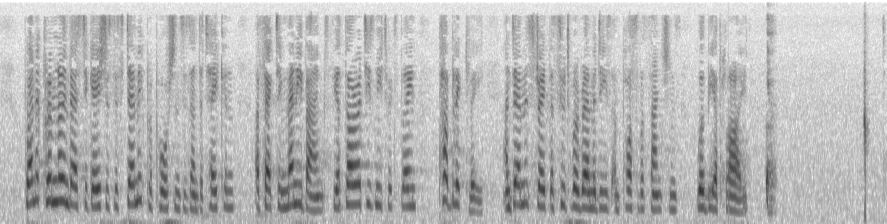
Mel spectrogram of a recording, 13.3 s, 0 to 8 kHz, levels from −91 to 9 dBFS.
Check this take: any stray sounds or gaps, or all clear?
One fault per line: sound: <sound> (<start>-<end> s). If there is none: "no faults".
sound: cough (11.5-11.7 s)
sound: whoosh (12.9-13.1 s)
